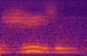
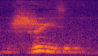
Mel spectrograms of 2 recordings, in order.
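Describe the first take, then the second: First: The vowel is a soft 'ee' sound. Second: The vowel is a hard 'ui' sound. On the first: The speaker calls it wrong. "pas жизнь" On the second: The speaker calls it right. "I se prononce U"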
